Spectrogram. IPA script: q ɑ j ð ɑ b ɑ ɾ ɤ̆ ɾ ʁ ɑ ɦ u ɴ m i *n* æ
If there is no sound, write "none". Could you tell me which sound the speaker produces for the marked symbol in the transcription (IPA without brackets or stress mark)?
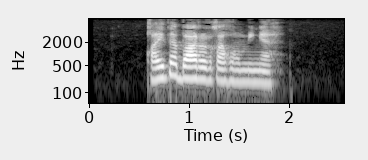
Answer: ŋ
